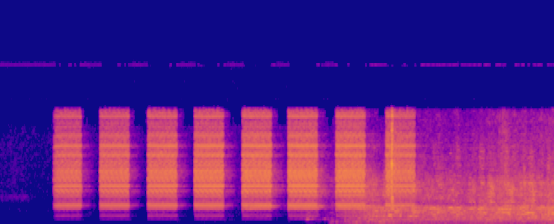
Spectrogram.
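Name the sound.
alarm clock ringing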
